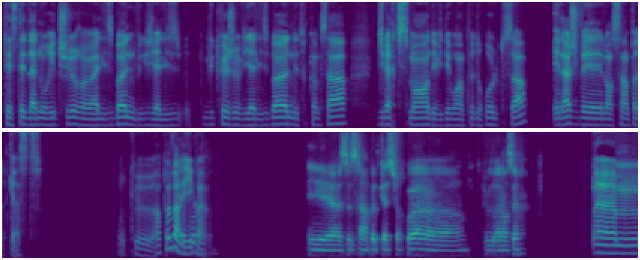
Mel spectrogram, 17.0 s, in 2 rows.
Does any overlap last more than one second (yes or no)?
no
